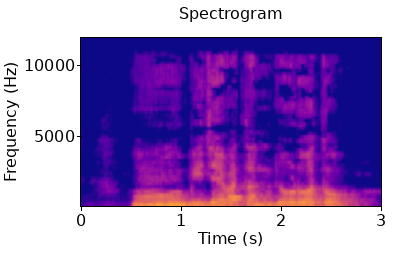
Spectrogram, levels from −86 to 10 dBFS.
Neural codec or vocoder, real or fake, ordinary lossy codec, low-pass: none; real; AAC, 32 kbps; 10.8 kHz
